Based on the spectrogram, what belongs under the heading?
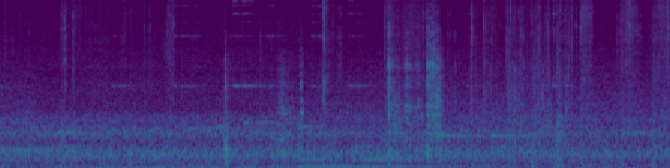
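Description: Light rustling and a few sharp clicks and taps from hands tying jute twine around a paper-wrapped gift, the loudest clicks about four seconds in, over a steady low hum.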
